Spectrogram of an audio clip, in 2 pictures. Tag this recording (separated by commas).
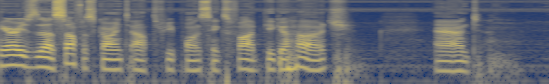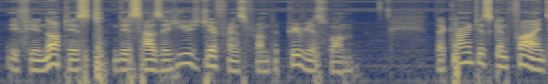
inside a small room, Speech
